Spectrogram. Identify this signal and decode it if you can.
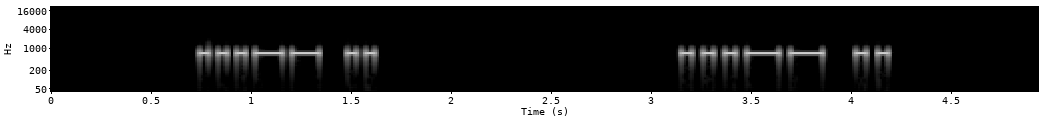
Morse code, heard as a keyed tone, about 30 wpm, 700 Hz. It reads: 3I 3I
